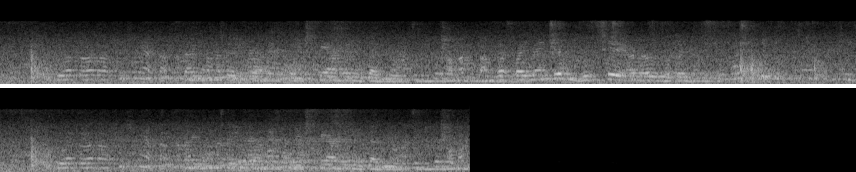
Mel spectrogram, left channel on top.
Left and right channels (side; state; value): right; drops out; at 4.7 s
